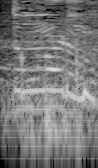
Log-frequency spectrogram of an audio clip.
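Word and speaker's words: తమ్ముడు: So in Telugu, Tammudu will say Tummudu.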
